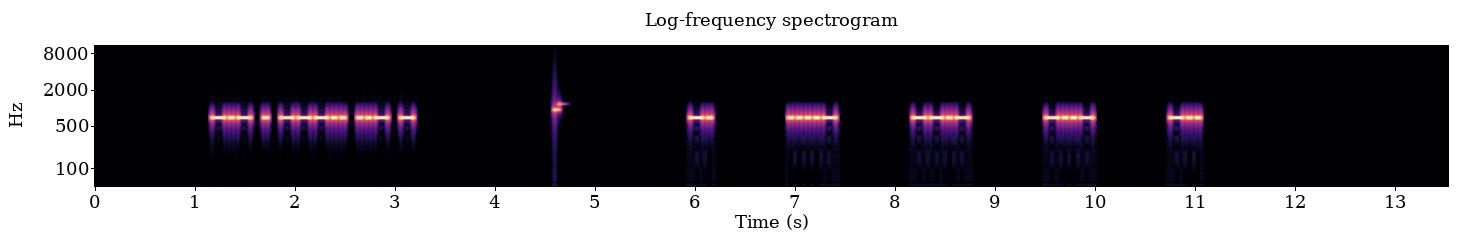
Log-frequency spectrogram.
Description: Morse code, heard as a keyed tone, about 28 wpm, spaced as for 14 wpm, 700 Hz. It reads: KE8UT N4QXD
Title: USA Call Signs - 5 Characters - 6x Character Spacing - 28wpm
